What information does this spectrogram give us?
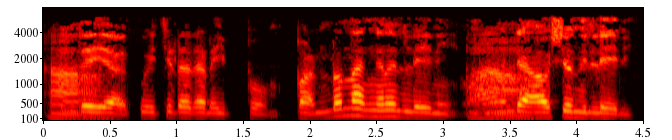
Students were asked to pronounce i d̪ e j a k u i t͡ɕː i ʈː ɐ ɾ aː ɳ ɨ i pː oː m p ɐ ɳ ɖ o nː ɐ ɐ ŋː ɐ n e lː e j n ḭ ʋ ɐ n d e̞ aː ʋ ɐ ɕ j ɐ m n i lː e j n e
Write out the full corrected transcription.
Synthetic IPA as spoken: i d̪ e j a k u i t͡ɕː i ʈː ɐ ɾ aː ɳ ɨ i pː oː m p ɐ ɳ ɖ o nː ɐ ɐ ŋː ɐ n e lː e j n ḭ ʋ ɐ n d e̞ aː ʋ ɐ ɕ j ɐ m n i lː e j n i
